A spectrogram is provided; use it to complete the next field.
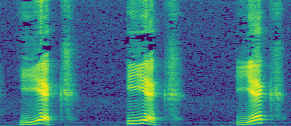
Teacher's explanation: no es jack jack jack no es así es como una y alargada como que dijéramos hielo en castellano hielo hielo es como una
